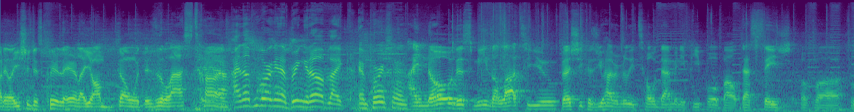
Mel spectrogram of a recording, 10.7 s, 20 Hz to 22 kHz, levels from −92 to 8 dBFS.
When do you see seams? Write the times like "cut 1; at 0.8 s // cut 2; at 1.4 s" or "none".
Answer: cut 1; at 5.1 s // cut 2; at 7.0 s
